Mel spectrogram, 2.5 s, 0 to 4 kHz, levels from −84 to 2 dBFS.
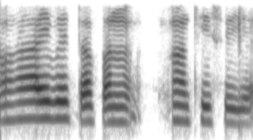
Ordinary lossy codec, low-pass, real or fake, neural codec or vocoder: none; 3.6 kHz; real; none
